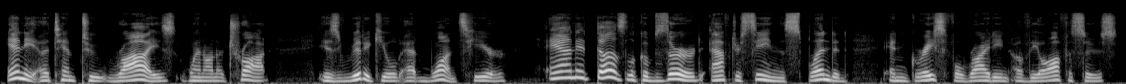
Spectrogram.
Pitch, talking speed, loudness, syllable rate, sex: 185 Hz, 150 wpm, -18 LUFS, 4.3 syllables/s, female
